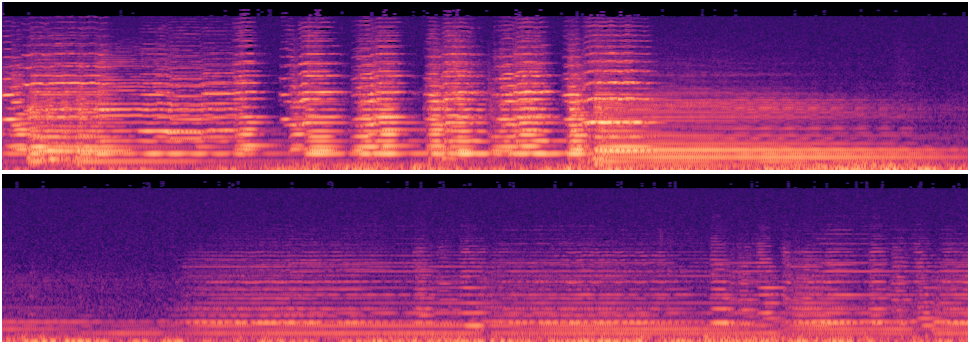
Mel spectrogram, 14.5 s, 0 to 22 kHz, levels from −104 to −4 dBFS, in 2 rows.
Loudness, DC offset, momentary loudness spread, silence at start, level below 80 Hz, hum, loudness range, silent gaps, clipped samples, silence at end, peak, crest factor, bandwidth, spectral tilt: -20 LUFS; under 0.1%; 19 LU; 0 s; -40 dBFS; none; 18 LU; none; under 0.1%; 0 s; -4 dBFS; 20 dB; 16.5 kHz; -4 dB/octave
